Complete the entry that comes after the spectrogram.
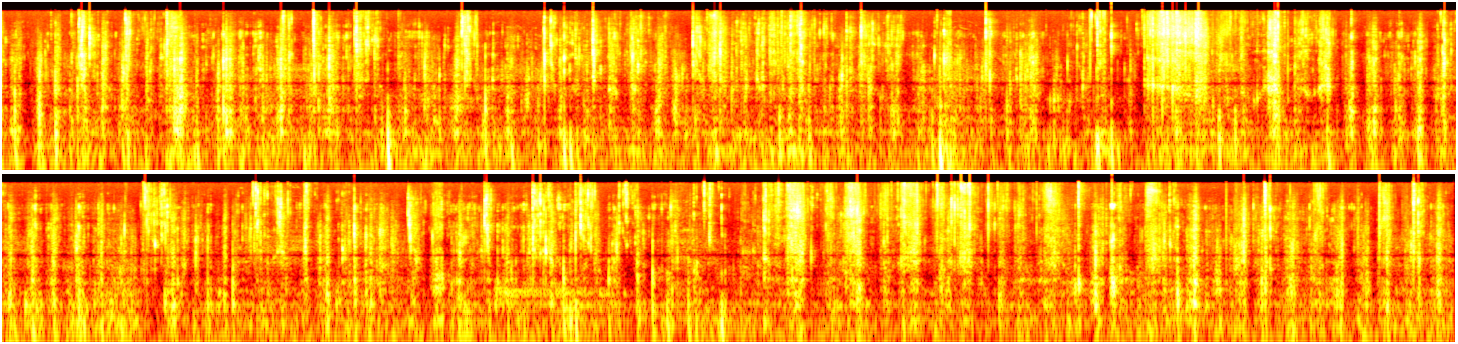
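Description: Close-miked chewing of crispy boneless fried chicken: a dense run of crunches and wet mouth clicks, with a louder crunch of a bite about twelve seconds in.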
